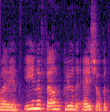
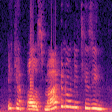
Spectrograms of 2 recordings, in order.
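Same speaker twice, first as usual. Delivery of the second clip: high, louder protest; calling out; 7 semitones higher, 5 dB louder than usual. A narrator's reading. Boy answers the ice-cream man, calling out. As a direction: call it out insistently. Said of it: "riep Herbie".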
